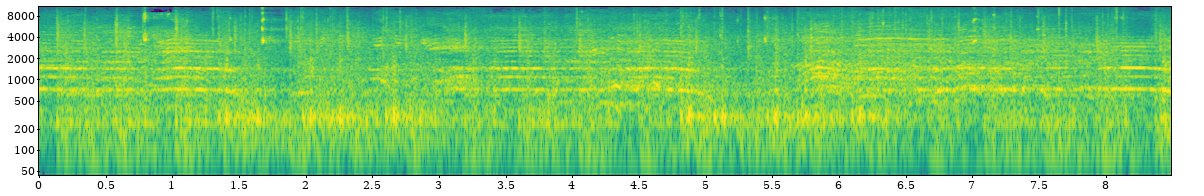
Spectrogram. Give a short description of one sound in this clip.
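Sneakers squeak sharply on a hard indoor court.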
